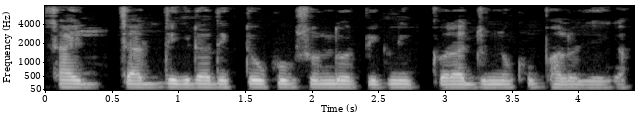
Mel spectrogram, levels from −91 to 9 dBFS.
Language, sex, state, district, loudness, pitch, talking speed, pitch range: Bengali, male, West Bengal, Jhargram, -20 LUFS, 115 Hz, 150 wpm, 115-120 Hz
